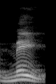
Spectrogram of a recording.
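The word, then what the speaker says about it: may: একটি এই প্রবলেম আছে মানে হচ্ছে কোন শব্দ যেমন ধরেন এস এই ওয়াই এটা উচ্চারণ হবে সেই বাট আমরা বলি সে এম এই ওয়াই এটার উচ্চারণ হবে মেই বাট আমরা বলি মেডি এই ওয়াই এটার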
